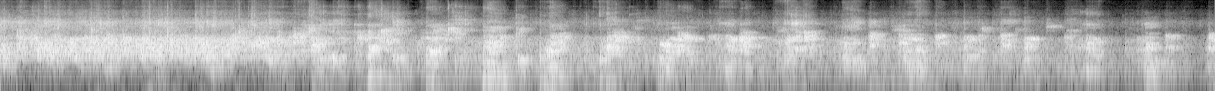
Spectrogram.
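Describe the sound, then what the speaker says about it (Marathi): Applause from an audience at a Shivaji Maharaj Jayanti celebration in Pune: dense, loud clapping that fills the whole stretch, steady at first, then breaking into sharper, uneven bursts toward the end. "एकदा त्यांच्यासाठी टाळ्या वाजवल्या पाहिजे."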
